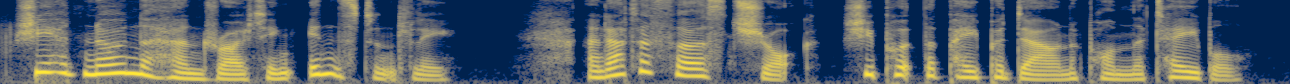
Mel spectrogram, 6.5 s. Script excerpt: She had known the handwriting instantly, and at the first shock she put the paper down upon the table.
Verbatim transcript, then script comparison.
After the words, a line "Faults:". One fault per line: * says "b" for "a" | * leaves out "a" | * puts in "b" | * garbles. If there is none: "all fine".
She had known the handwriting instantly, and at a first shock she put the paper down upon the table.
Faults:
* says "a" for "the"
